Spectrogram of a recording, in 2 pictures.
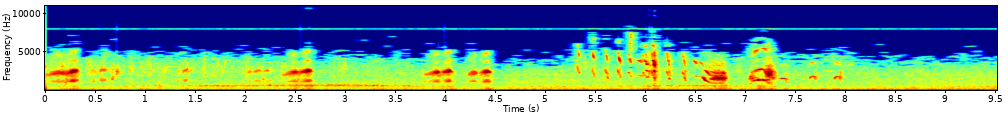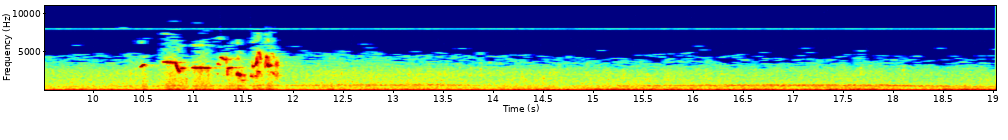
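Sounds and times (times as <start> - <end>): steady background hiss: 0.0 - 19.0
birds chirping: 5.2 - 16.2.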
